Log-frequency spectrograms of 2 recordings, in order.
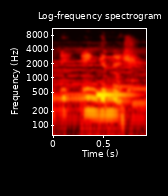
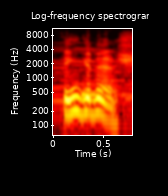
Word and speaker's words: Ingonish: How do you pronounce this town? Inganish. Inganish.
